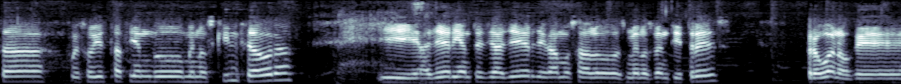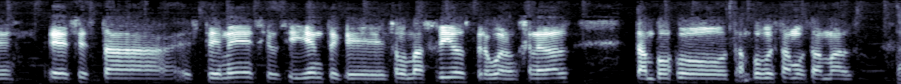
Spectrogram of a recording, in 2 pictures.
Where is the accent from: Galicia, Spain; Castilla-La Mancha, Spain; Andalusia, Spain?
Galicia, Spain; Pontevedra; yo soy de Pontevedra, en Galicia, pero tengo familia en Madrid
